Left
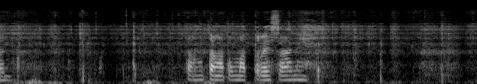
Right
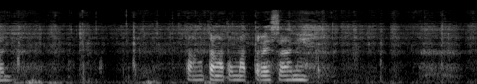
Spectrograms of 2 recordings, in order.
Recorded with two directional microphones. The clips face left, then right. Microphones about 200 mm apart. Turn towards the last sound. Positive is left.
turn(degrees=-25)  # may be behind; listen again after turning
